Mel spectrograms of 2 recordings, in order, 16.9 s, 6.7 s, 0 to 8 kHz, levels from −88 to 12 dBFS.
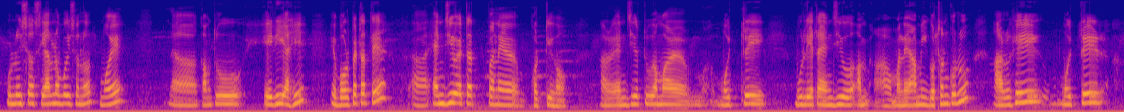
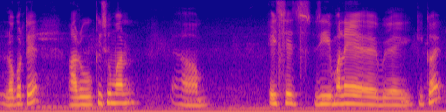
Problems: constant background noise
